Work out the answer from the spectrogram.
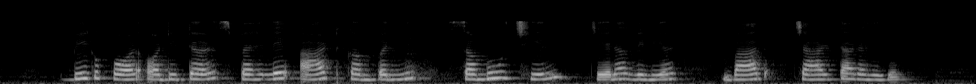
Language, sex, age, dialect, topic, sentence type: Magahi, female, 18-24, Northeastern/Surjapuri, banking, statement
